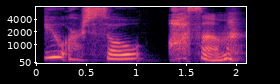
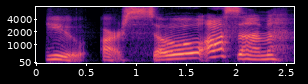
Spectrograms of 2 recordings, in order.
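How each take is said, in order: First: It is said with warm, loving adoration. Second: It is said with sarcasm and disdain.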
